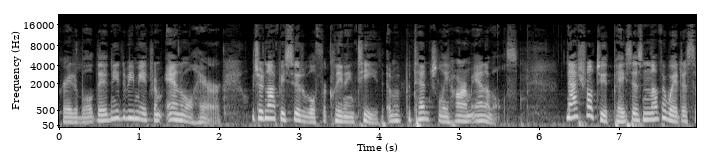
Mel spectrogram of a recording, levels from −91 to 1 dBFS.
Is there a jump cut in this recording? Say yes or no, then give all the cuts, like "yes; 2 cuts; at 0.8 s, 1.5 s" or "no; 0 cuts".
no; 0 cuts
